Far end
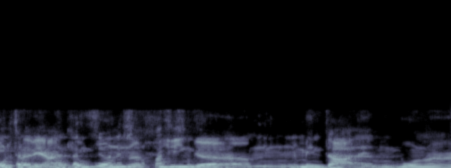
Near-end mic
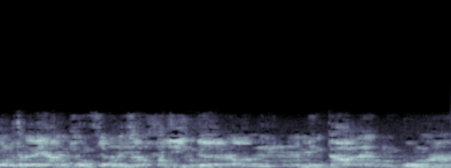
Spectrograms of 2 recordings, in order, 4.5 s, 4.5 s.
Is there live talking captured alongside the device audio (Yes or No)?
No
